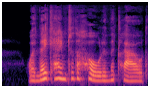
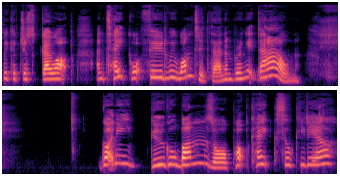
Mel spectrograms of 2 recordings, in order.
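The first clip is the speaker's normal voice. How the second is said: higher, wheedling request for treats; coaxing Moonface; 9 semitones higher than usual. Acted. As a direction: sweetly beg for buns.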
